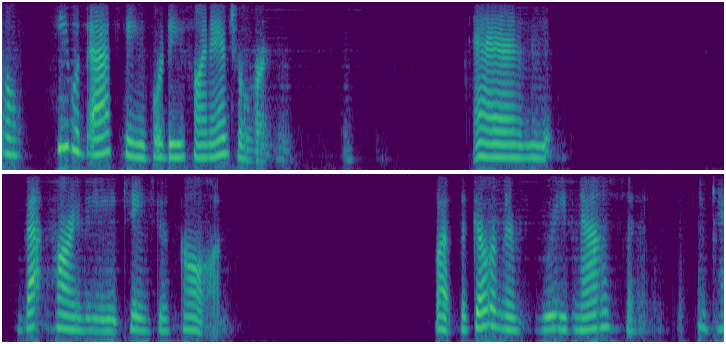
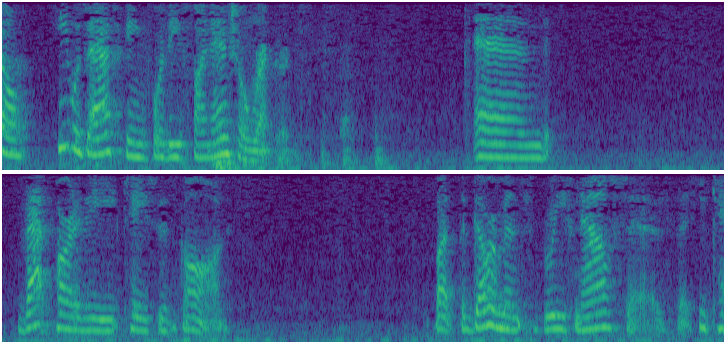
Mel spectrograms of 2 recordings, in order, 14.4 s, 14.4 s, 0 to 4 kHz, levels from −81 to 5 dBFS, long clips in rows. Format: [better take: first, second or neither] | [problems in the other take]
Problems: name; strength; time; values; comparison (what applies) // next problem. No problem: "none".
second | noise reduction (neural separator model SepFormer WHAMR!)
